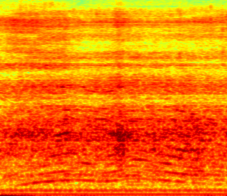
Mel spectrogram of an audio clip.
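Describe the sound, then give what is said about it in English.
A car engine revs steadily in a video game as the gas pedal is hit, its droning hum swelling slightly as it runs, with no voices over it. “So it has cool, like, rain sound effects and, like, sound effects for everything that you're doing. So hit the gas pedal.”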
